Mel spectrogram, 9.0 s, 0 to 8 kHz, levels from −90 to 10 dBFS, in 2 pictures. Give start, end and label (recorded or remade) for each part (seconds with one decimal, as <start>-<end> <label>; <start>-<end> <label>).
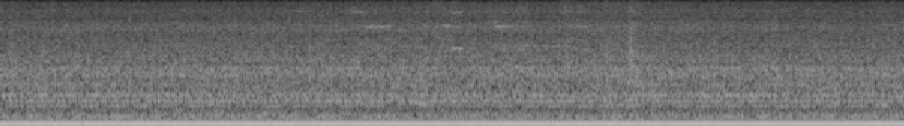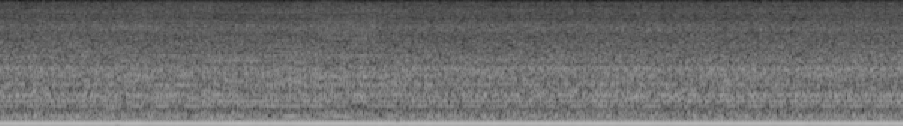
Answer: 0.0-5.1 recorded; 5.1-6.5 remade; 6.5-9.0 recorded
